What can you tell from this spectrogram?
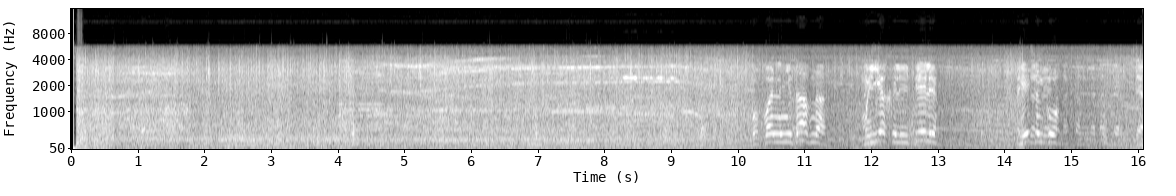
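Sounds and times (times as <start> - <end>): engine hum: 0.0 - 16.0
tyre road noise: 0.0 - 16.0
faint high whistling: 4.5 - 9.6.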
